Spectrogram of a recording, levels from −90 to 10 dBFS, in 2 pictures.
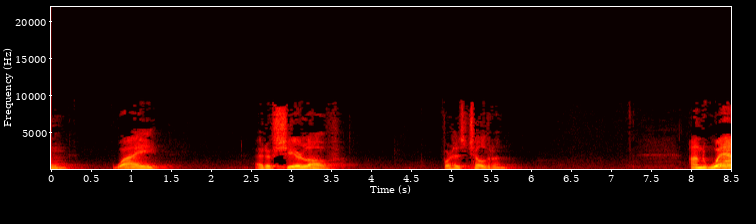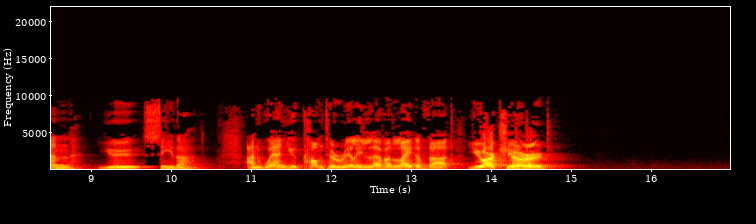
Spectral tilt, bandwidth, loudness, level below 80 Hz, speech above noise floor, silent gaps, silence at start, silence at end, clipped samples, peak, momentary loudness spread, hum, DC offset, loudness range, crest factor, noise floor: -5 dB/octave; 9.8 kHz; -24 LUFS; -70 dBFS; 49 dB; none; 0 s; 2.2 s; under 0.1%; -6 dBFS; 21 LU; none; under 0.1%; 21 LU; 20 dB; -73 dBFS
